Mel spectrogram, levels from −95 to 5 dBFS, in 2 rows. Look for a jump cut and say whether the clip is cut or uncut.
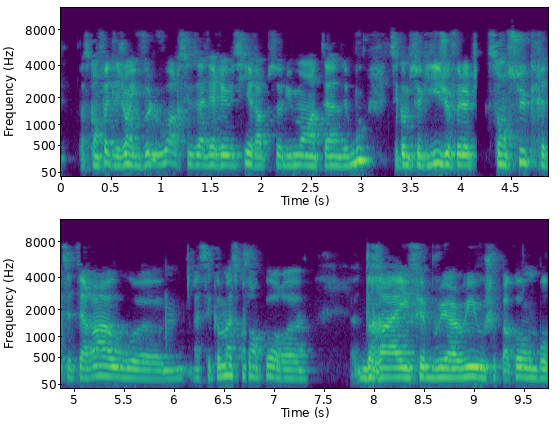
cut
